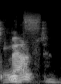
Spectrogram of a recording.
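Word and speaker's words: Смерть: and it's pronounced like Smert Voraham. Oh, it's pronounced like what? Smert Voraham. Smert. Smert. It's Smert.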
